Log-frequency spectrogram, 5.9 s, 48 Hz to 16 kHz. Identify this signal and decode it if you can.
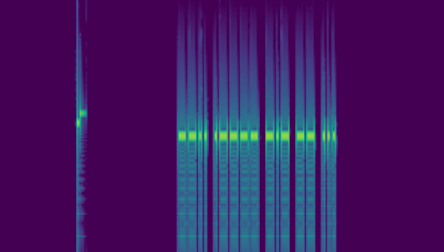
Morse code, heard as a keyed tone, about 36 wpm, 700 Hz. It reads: Z1KMS
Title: Code Groups - 5 Letter:Numbers - 35wpm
